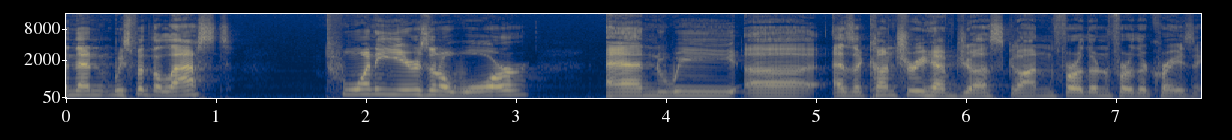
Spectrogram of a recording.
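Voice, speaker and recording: A man with a plain, everyday voice and an American accent talks at a moderate pace, fairly high-pitched for a man with ordinary pitch variation, in a very clean recording with a silent background. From US. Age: 30s. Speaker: podcast co-host. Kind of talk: casual chat.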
